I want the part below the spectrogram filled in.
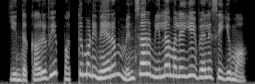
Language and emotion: Tamil, surprised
